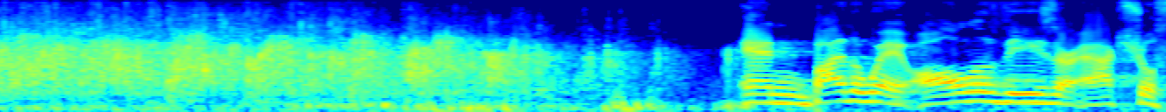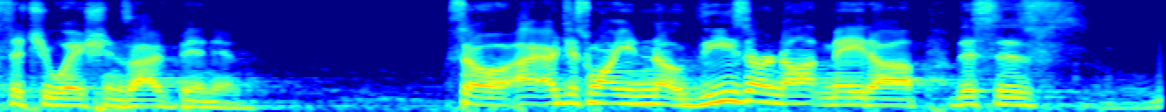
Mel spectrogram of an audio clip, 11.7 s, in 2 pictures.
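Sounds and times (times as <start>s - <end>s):
round of applause: 0.0s - 3.8s
speech: 3.8s - 7.2s, 8.1s - 11.6s.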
